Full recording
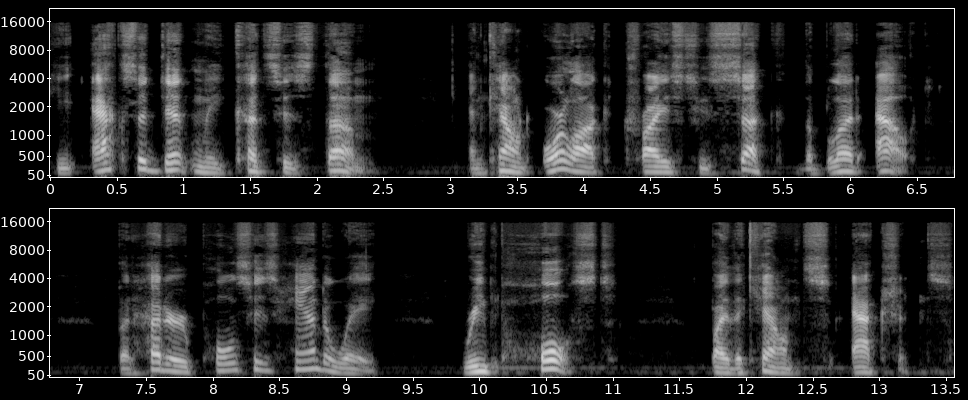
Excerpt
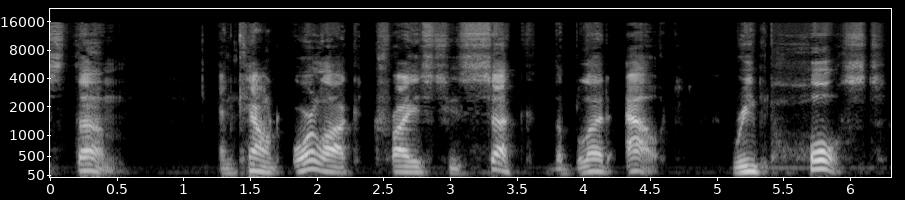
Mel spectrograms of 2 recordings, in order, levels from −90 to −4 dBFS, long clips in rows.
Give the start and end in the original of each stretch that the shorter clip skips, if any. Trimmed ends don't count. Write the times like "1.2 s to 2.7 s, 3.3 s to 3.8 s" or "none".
6.9 s to 9.8 s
